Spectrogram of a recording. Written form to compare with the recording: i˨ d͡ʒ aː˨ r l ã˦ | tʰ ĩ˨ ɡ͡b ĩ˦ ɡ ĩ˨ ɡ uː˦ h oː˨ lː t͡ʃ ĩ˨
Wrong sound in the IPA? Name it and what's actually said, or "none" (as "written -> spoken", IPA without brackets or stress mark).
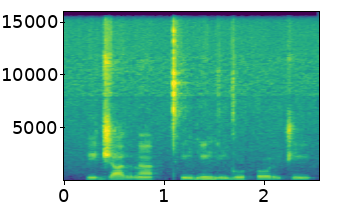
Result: lː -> r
